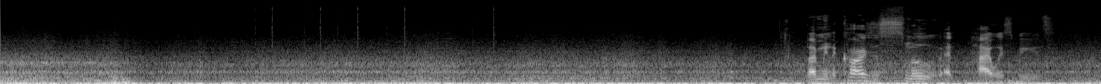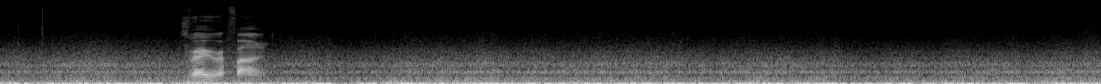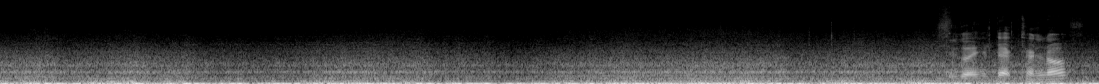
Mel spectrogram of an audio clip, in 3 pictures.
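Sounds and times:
road and wind noise in car: 0.0s - 33.0s.

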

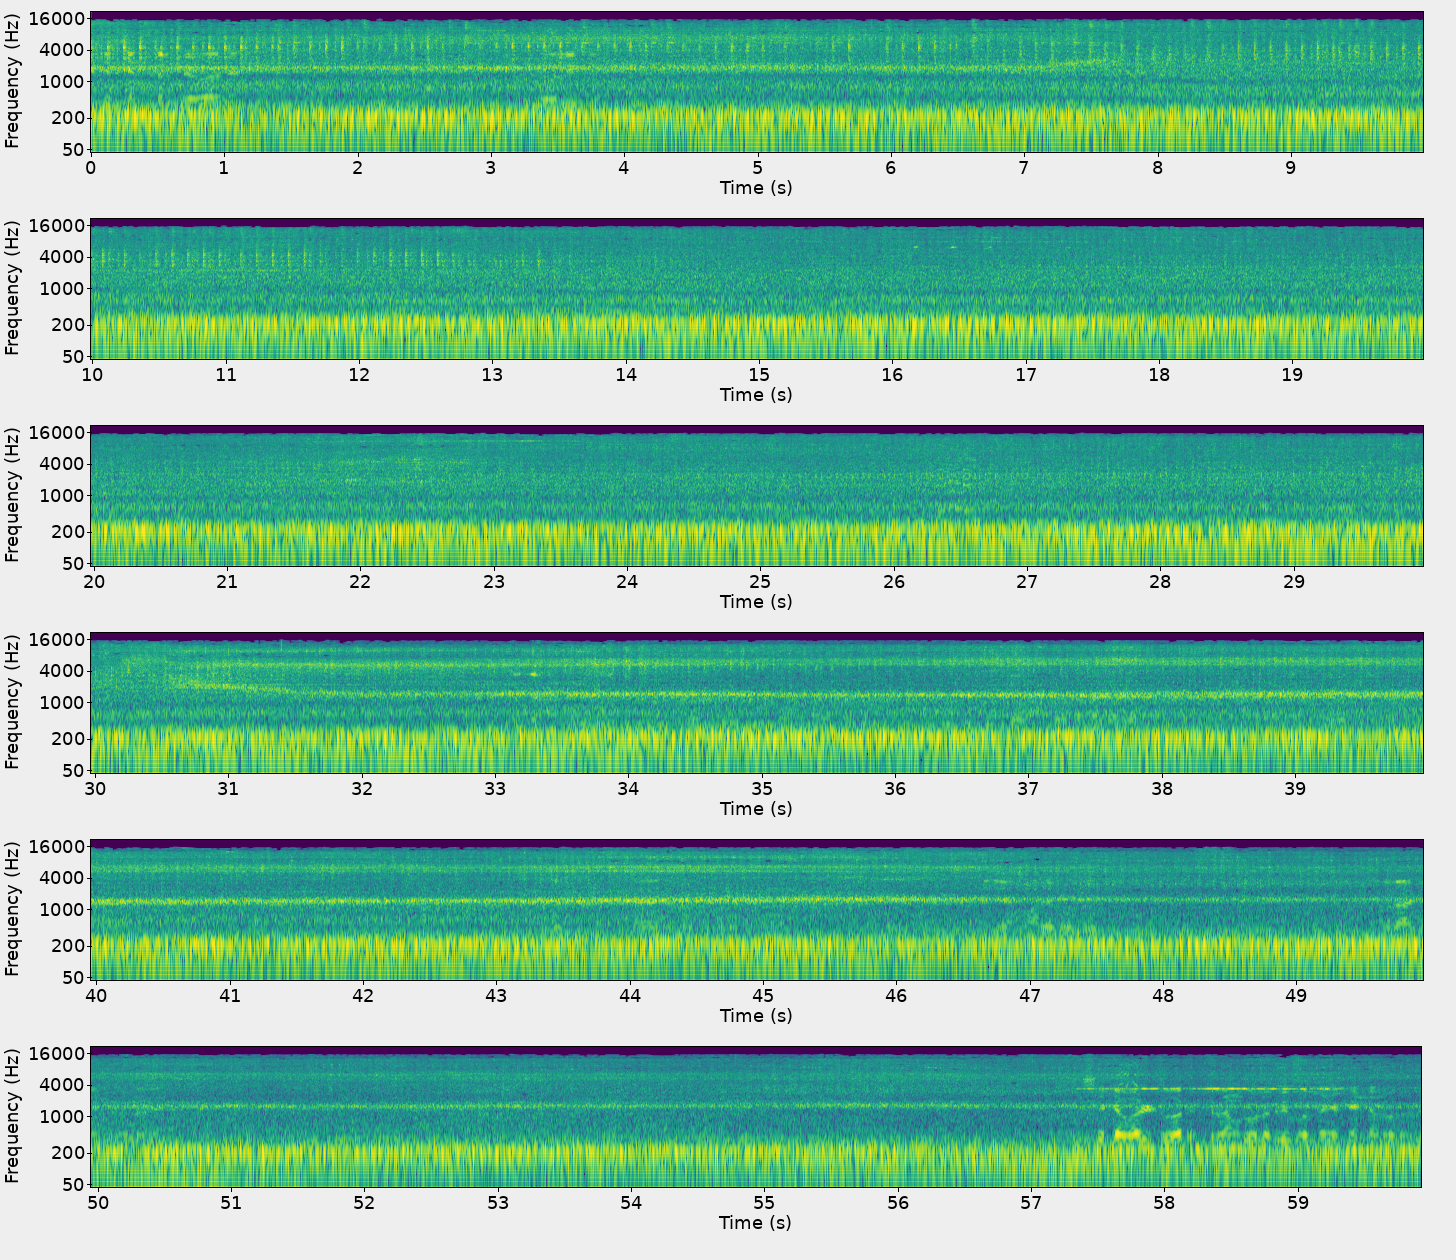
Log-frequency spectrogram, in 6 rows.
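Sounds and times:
diesel engine running: 0.0s - 59.9s
high whine sliding down in pitch: 29.6s - 59.9s.

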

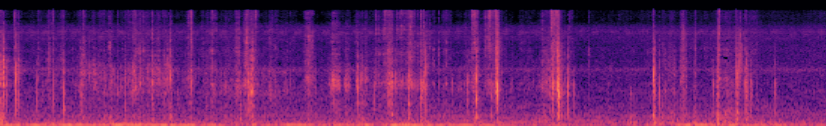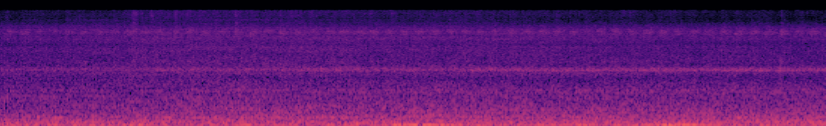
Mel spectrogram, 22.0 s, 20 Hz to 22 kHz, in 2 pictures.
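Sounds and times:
packaging crinkling and rustling: 0.0s - 10.5s
handling rumble: 0.0s - 11.0s.

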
